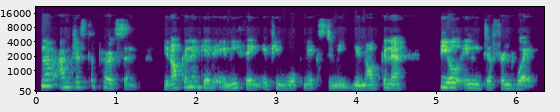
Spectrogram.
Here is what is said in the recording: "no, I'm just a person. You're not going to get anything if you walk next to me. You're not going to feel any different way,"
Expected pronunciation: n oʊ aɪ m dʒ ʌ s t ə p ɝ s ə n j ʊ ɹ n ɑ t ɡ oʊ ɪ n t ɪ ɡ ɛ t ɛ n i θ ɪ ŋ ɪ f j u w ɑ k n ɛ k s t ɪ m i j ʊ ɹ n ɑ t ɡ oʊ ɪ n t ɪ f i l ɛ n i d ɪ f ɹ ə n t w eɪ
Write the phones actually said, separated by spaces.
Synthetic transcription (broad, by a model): n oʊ aɪ m dʒ ʌ s t ə p ɝ s ə n j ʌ ɹ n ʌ t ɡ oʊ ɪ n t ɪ ɡ ɛ t ɛ n i θ ɪ ŋ ɪ f j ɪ w ɑ k n ɛ k s t ɪ m i j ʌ ɹ n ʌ t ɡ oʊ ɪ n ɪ f i l ɛ n i d ɪ f ɹ ə n t w eɪ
